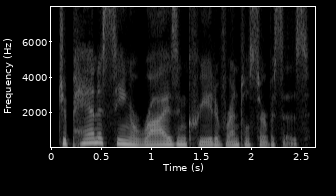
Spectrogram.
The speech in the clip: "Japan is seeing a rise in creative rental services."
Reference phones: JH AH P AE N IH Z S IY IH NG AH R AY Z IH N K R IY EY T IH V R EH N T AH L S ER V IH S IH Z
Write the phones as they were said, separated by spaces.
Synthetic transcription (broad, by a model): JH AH P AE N IH Z S IY IH NG AH R AY Z IH N K R IY EY T IH V R EH N T L S ER V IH S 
